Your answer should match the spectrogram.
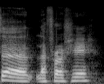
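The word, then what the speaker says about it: Laphroaig: I just call it Lap Frog. I think it's La Frog is Oh. the correct pronunciation. It's La Froche.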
